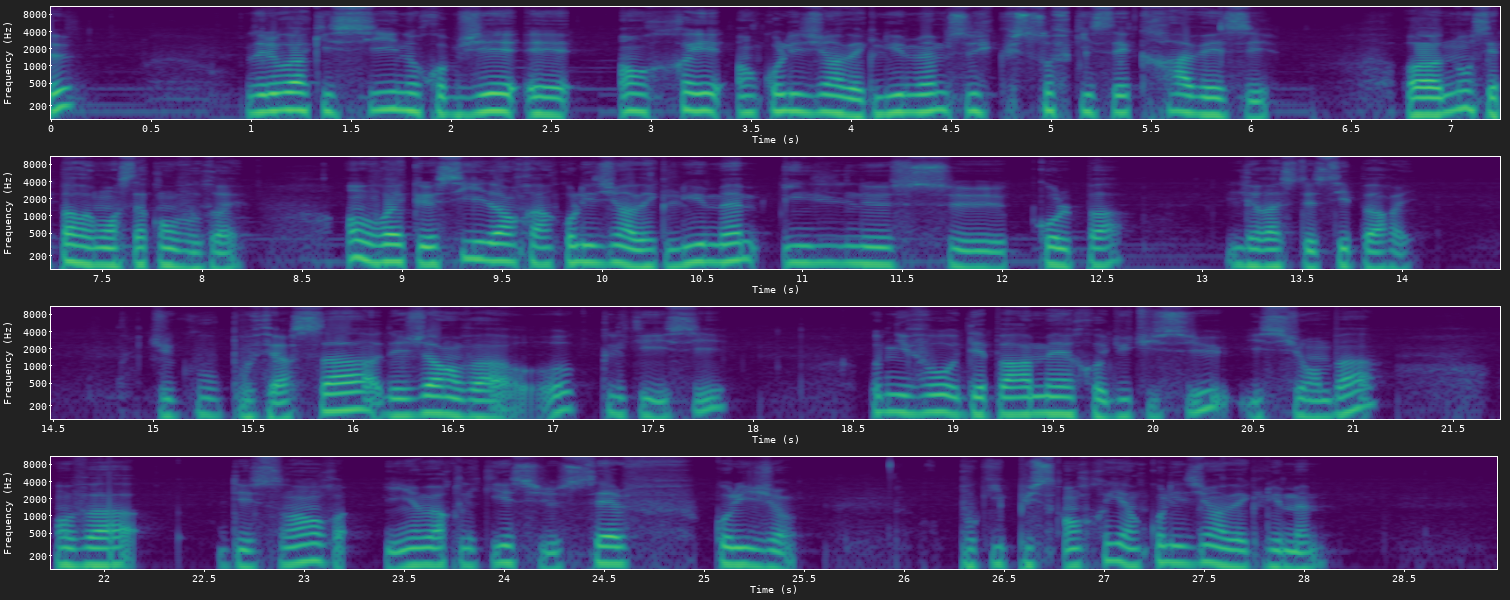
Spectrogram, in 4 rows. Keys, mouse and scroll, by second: 0.2-2.2 middle drag, 2.2 scroll down 1, 2.5 middle click, 3.3-3.8 scroll down 1, 3.8-6.7 middle drag, 6.7-7.1 scroll down 2, 7.1-8.6 middle drag, 8.6-9.1 scroll up 4, 9.2-12.2 middle drag, 17.0-17.9 drag, 17.9-18.2 scroll down 4, 20.4 click, 21.3 scroll down 2, 22.0-24.5 scroll down 25, 24.5-26.8 scroll down 16, 26.8 click.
